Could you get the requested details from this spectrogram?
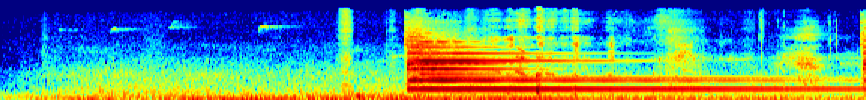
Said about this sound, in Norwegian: Vi hører kirkeklokker.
